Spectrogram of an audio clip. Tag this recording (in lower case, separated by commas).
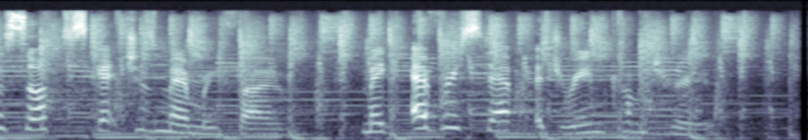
music, speech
